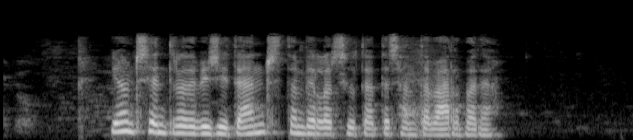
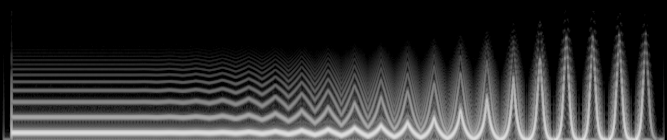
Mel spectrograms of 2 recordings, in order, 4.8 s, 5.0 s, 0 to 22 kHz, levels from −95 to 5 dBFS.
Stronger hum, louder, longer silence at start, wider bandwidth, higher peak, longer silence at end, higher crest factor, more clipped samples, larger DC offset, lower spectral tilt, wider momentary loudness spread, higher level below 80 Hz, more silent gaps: neither; second, -21 LUFS vs -12 LUFS; first, 0.6 s vs 0.1 s; first, 8.2 kHz vs 5 kHz; about the same, -4 dBFS vs -4 dBFS; first, 1 s vs 0.1 s; first, 18 dB vs 8 dB; neither; second, under 0.1% vs 0.3%; second, -5.5 dB/octave vs -10.5 dB/octave; first, 8 LU vs 4 LU; second, -64 dBFS vs -22 dBFS; neither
